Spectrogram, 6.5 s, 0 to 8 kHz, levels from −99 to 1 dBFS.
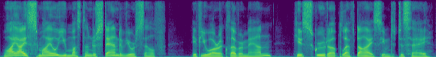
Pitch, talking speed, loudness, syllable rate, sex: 135 Hz, 200 wpm, -18 LUFS, 5.2 syllables/s, male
